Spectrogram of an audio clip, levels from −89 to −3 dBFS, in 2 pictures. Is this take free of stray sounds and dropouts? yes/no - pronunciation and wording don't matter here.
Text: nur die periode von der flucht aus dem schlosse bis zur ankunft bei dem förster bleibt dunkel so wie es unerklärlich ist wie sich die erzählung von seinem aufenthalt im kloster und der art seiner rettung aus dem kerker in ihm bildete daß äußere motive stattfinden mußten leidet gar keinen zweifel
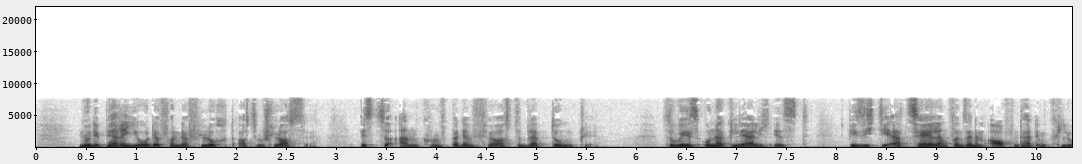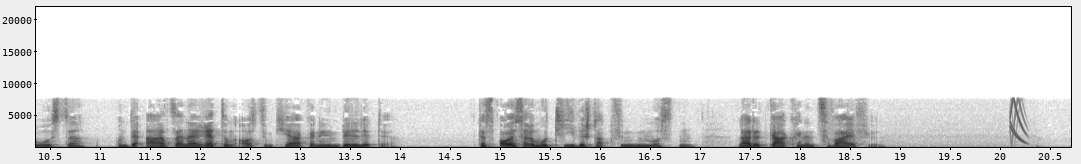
no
